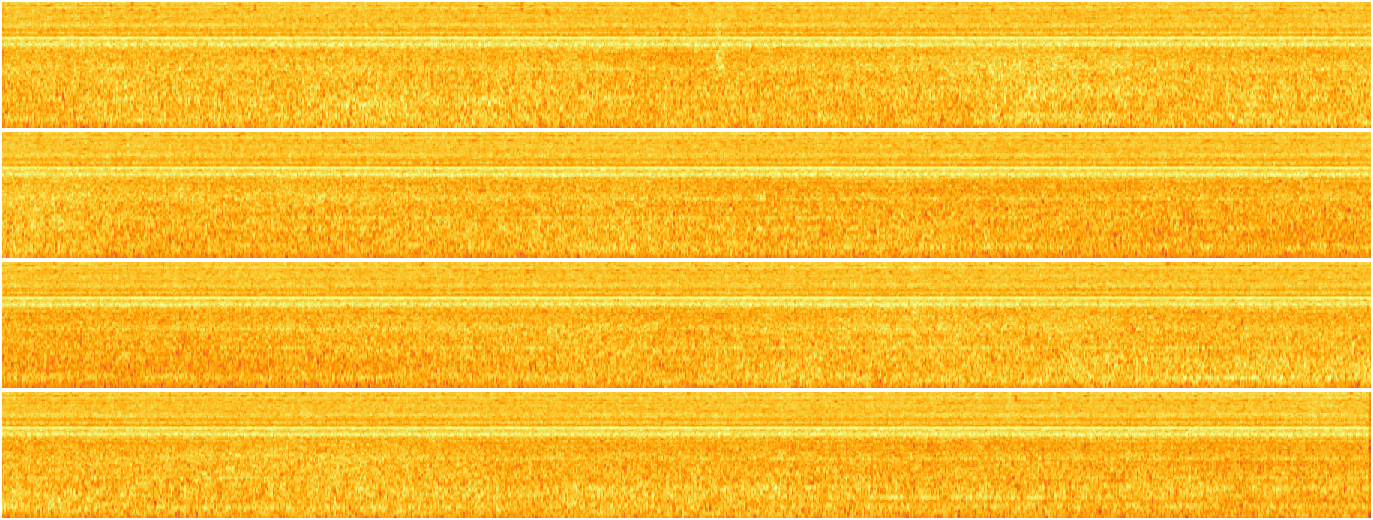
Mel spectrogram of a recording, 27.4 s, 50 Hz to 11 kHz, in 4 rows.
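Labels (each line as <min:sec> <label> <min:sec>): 0:00.0 A sewing machine runs continuously indoors. 0:27.4
0:17.1 The sound of a car driving in the background. 0:27.4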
